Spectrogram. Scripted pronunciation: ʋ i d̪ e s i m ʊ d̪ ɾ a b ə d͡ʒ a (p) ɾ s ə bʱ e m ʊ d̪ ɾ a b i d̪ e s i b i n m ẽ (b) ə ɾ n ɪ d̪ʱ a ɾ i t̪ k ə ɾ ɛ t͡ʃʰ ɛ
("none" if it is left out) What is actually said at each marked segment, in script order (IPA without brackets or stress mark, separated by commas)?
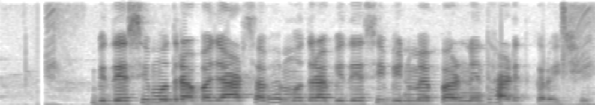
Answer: none, p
